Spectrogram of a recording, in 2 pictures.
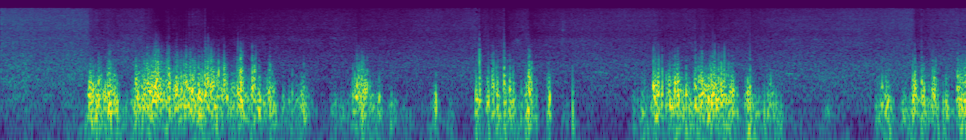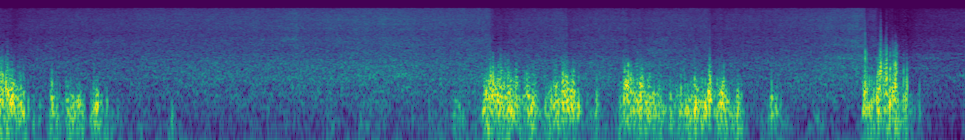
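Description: Wind buffeting the microphone in irregular gusts, several loud bursts of rumbling noise a second or so long. Between them is a steady low background.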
